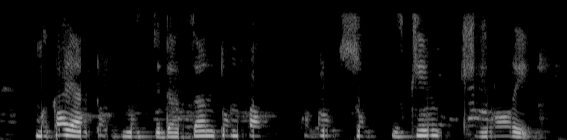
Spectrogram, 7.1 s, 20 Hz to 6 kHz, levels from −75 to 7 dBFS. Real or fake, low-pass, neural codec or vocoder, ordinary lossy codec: real; 5.4 kHz; none; MP3, 48 kbps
